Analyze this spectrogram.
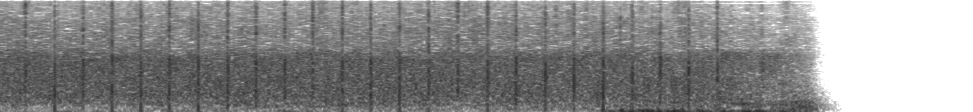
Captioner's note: applause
